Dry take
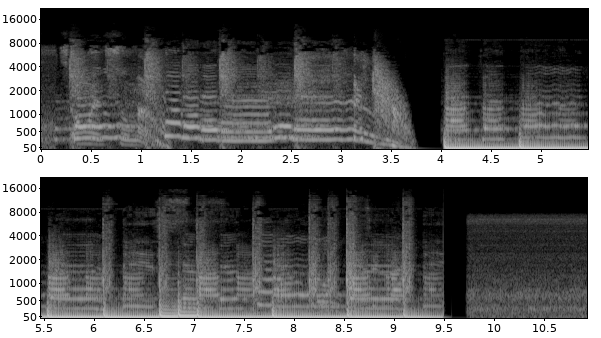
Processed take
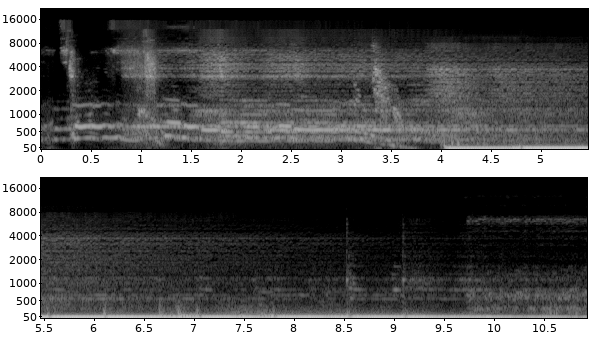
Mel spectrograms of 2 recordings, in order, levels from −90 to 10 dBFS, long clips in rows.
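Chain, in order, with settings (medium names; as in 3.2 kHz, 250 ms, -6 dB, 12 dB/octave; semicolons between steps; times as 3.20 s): spectral contrast enhancement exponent 2.3; resonant high shelf 2.7 kHz +10.5 dB, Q 1.5; hum notches 50/100/150/200/250 Hz; harmony voices +12 st -17 dB; peaking EQ 91 Hz -13 dB 2.3 oct; echo that smears into a reverb 707 ms, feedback 53%, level -3 dB; Opus 20 kbps 48 kHz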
